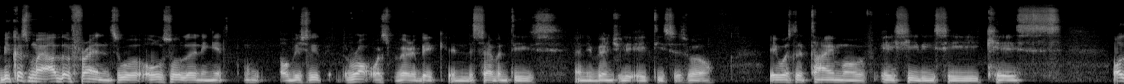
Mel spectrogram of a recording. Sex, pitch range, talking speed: male, 100-125 Hz, 155 wpm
